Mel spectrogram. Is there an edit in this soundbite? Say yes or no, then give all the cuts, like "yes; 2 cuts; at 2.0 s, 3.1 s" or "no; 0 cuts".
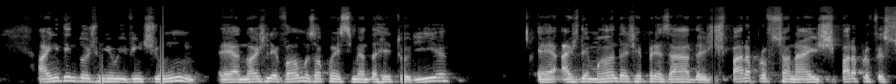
yes; 1 cut; at 2.1 s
